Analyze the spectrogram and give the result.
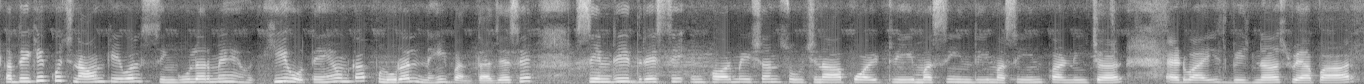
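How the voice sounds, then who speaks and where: A woman teacher explaining grammar in a recorded lesson, often checking in with "okay" and reading example sentences slowly. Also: a little high, steady tone, mellow. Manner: checks in with frequent "okay" and "theek hai".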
